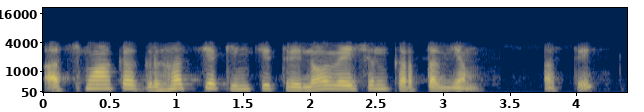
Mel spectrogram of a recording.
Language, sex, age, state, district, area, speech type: Sanskrit, male, 45-60, Karnataka, Chamarajanagar, urban, conversation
